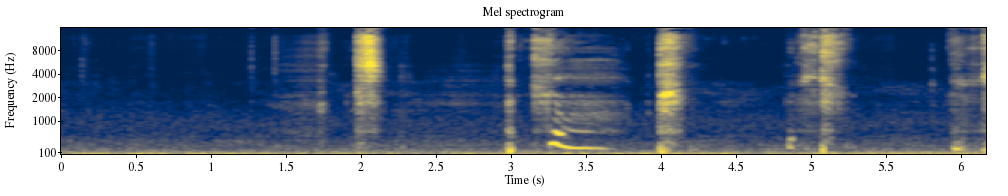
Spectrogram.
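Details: Deliberately captured, relatively unusual human sneeze: a string of sharp, explosive sneezes with gasping intakes and a voiced squeak between them in a small room, followed by a runny nose.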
